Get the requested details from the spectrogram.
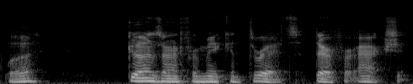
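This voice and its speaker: A man voicing a calm, cool-headed adult pirate captain, speaking slowly. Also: close to an everyday voice. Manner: calm, slow, low.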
